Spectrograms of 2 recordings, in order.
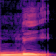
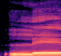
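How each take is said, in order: First: The vowel sounds like 'ee'. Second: The vowel sounds like 'ay'. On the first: The speaker calls it right. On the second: The speaker calls it wrong. "लाम ज़ेर ले नहीं"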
